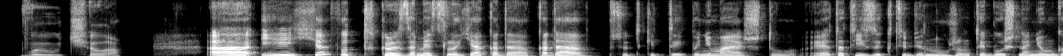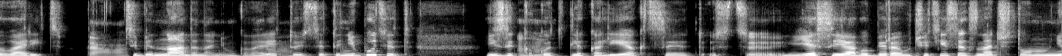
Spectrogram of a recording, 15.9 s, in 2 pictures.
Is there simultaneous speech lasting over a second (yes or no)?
no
